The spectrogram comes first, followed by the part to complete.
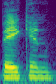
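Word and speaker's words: bacan: Not bacon like bacon, but bacon, B-A-C-A-N, which means to dry by heat.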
